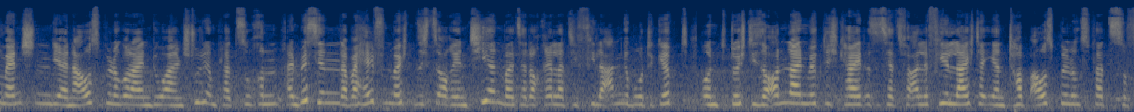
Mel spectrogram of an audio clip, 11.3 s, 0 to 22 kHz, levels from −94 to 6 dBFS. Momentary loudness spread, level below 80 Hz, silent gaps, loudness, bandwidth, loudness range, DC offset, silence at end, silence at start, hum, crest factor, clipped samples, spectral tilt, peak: 8 LU; -74 dBFS; none; -32 LUFS; 16 kHz; 3 LU; under 0.1%; 0 s; 0 s; none; 20 dB; under 0.1%; -2.5 dB/octave; -12 dBFS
